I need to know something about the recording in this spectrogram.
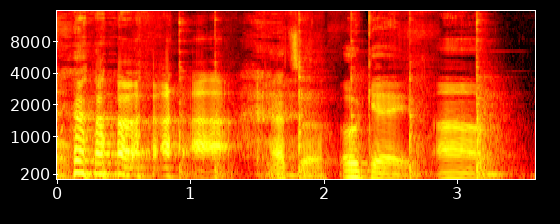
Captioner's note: laughs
